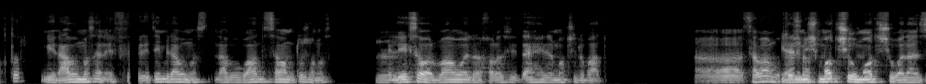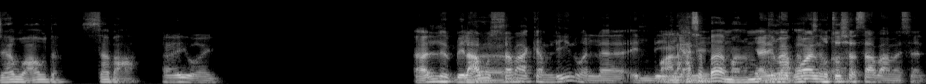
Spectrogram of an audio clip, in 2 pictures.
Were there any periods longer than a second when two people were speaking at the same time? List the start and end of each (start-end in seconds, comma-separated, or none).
15.9-17.9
